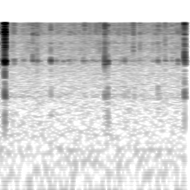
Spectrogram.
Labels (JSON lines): {"label": "ambient", "recorder": "HydroMoth"}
